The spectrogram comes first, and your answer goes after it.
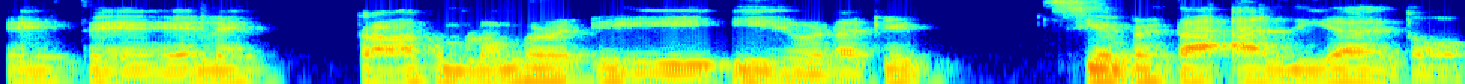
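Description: A Venezuelan accent at a fairly slow pace. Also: man. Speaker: podcast host. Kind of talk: casual chat.

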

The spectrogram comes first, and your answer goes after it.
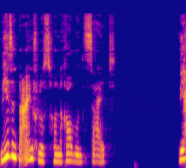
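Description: A woman speaks in a warm tone at a medium pitch. Her intonation is lively. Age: 20s. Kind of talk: faith-based monologue. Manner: warm, personal.

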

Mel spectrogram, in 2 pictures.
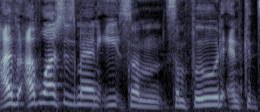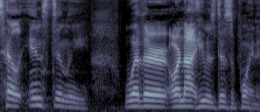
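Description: In a very clean recording with a silent background, a man with an unremarkable speaking voice talks fairly quickly, his fairly high pitch carried by lively intonation. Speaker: rapper. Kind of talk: casual chat with friends.

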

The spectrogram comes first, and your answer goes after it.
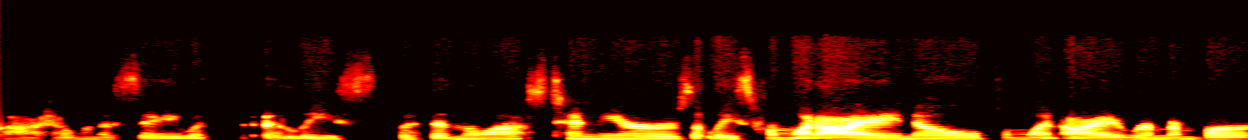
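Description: With an American accent, a woman of medium pitch speaks at a moderate pace with fairly even intonation in an unremarkable speaking voice. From US Pacific Northwest, Portland. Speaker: nonprofit health worker, marathon runner. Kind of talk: personal testimony in interview.

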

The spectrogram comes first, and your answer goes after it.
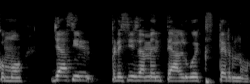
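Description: A woman's unremarkable speaking voice, fairly low in pitch, fairly slow and fairly even in intonation, with a dry, close sound and no echo. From Mexico City. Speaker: traveler, former nomad. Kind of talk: interview conversation.

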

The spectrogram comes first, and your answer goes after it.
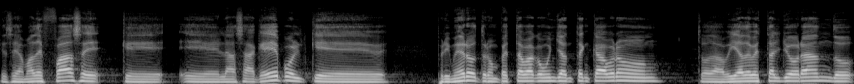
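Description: A man speaks at a fairly slow pace with a fairly high pitch and ordinary pitch variation in a plain, everyday voice. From Puerto Rico, countryside. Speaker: musician. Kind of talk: casual chat.

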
